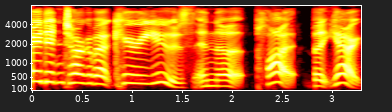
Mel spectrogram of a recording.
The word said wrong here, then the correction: Elwes: How do we say his last name? – Ells. Carrie Ells.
